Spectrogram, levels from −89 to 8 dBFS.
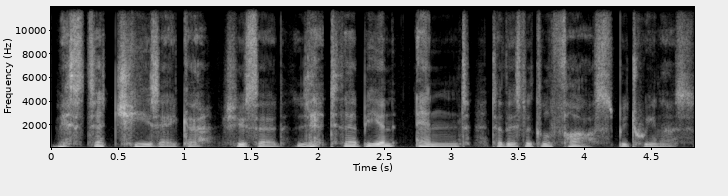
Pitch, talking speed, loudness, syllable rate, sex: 110 Hz, 185 wpm, -19 LUFS, 4.9 syllables/s, male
